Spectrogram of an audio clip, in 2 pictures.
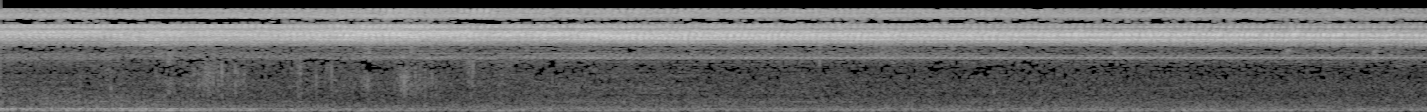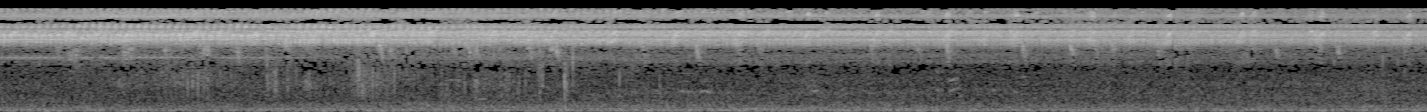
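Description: A steady, high-pitched chorus of chirring insects, continuous throughout, over a low rumble.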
